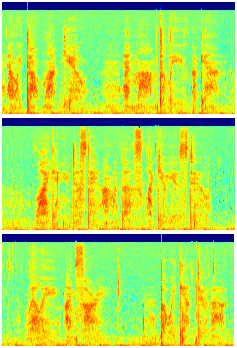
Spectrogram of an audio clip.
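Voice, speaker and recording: Someone is whispering at a very slow pace with long, frequent pauses. Noticeable background noise is present. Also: woman. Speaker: ASMR video creator. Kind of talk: whispered story reading. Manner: whispered, soft.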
